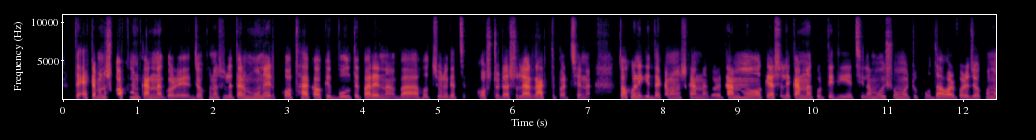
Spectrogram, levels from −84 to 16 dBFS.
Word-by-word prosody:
তো - - -7
একটা 255 +3 +5
মানুষ 285 +2 +2
কখন 295 +2 0
কান্না 200 -4 +6
করে? 175 - 0 0.2
যখন 220 +3 -6
আসলে 230 -1 -4
তার 215 +1 +5
মনের 270 +4 +2 0.2
কথা 245 0 -1
কাউকে 225 +1 +1
বলতে 230 +3 -3
পারে 215 -3 +6
না - - -1 0.2
বা, 180 - 0 0.2
হচ্ছে 200 0 -6
হলো 205 0 -3
গিয়ে 210 -1 -3
ওর - - -9 0.2
কষ্টটা 245 0 -3
আসলে 230 -2 -1
আর 210 - +1
রাখতে 230 - +2
পারছে - - -3
না। - - -5 0.4
তখনই 280 -1 +2
কিন্তু 220 -3 -3
একটা 180 0 -3
মানুষ 195 +2 -4
কান্না 195 0 -1
করে। 200 - -10
তো 260 - 0
আমিও 265 0 -3
ওকে 250 -1 +1
আসলে 240 -1 -1
কান্না 235 +1 +6
করতে 215 -2 -4
দিয়েছিলাম। 190 +2 -6
ওই 220 - -8
সময়টুকু 230 +1 -11
দেওয়ার 215 +3 +2
পরে 235 -2 0
যখন 235 +2 -7
230 Hz, 210 wpm, -26 LUFS, 210-245 Hz, 0.4 s, কান্না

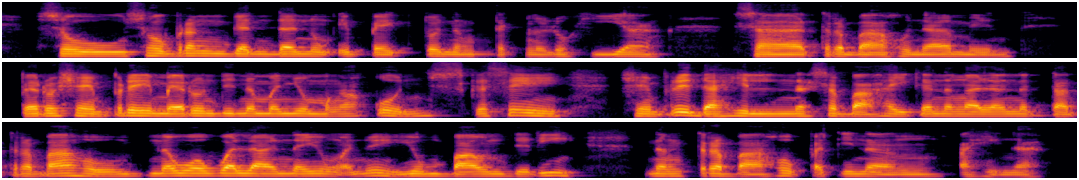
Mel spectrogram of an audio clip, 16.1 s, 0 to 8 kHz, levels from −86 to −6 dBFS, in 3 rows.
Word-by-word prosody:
So, 115 -1 +2
sobrang 130 +2 0
ganda 120 -1 +2
nung 115 -2 -3
epekto 105 +1 -3
ng 110 0 -5
teknolohiya 105 +1 -5 0.3
sa 105 -1 +1
trabaho 110 -1 -1
namin 105 -1 -3 0.4
pero 130 +2 +4
siyempre 135 +1 +3
meron 125 +1 +4
din 130 0 0
naman 125 0 +2
yung 125 - +1
mga 120 +3 -6
cons 140 +1 -3
kasi 125 0 0 0.2
siyempre, 140 +7 +2
dahil 120 0 +3
nasa 120 +1 0
bahay 115 +1 +2
ka 115 +2 -1
na 120 - 0
nga 115 -1 +3
lang 115 +1 0
nagtatrabaho, 120 +1 0
nawawala 135 -1 +4
na 125 - -2
yung 125 -2 -2
ano, 135 - -3
eh, 120 -6 -2
yung 125 -1 0
boundary 120 +6 0 0.3
ng 125 0 0
trabaho 120 0 +1
pati 120 - -4
ng 110 -1 -3
pahinga, 100 -3 -8
120 Hz, 150 wpm, -23 LUFS, 110-125 Hz, 0.4 s, pero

